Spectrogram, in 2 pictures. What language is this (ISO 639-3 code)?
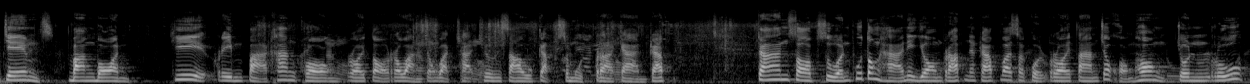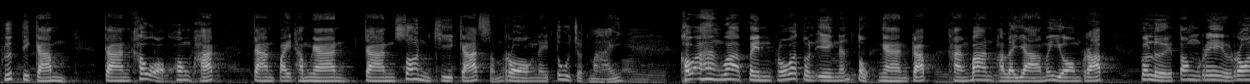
tha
